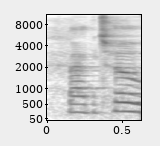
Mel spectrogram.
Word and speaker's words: plateau: Plateau. 为什么没有 tap? Very good. The second syllable stress, plateau.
